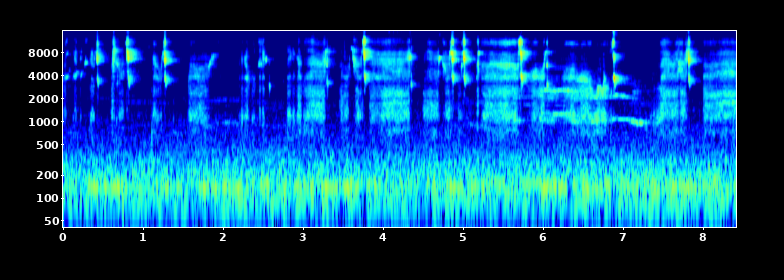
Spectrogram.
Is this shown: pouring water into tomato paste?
no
